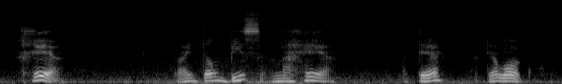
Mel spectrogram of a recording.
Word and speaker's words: nachher: Nós temos nach, a sílaba mais forte, na irrea, esse H aqui é aspirado, né? Nachher. E tem então, quando o H é aspirado, ele tem som de RR, né?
